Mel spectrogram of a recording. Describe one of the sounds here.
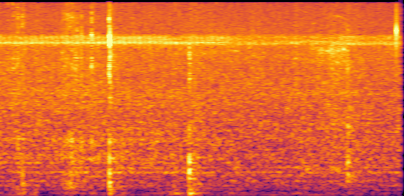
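Scissors are set down on a table with a soft clack.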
